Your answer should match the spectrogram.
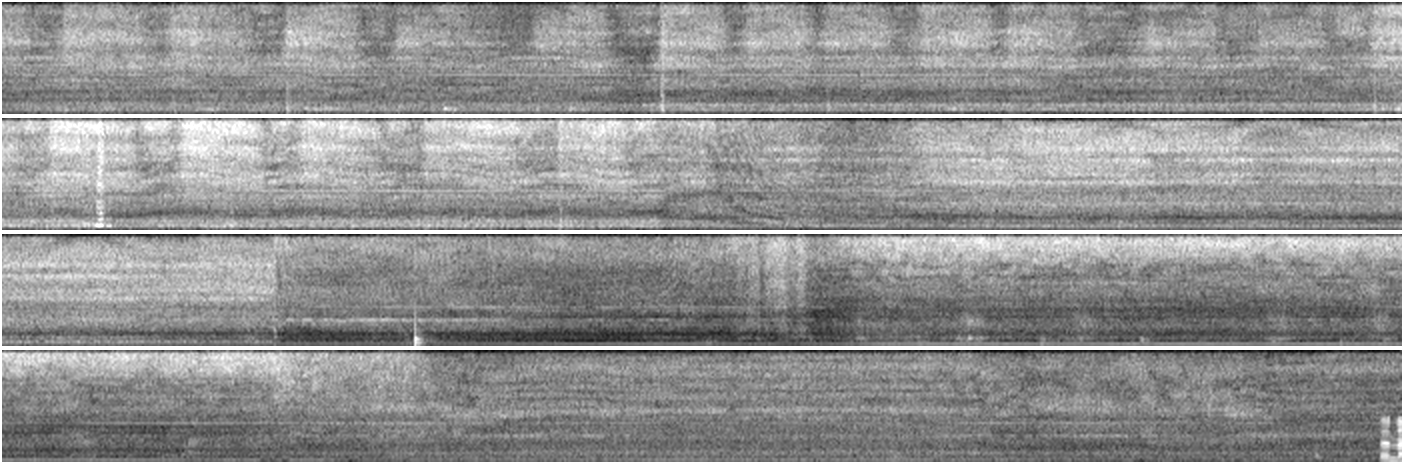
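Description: Electric heat gun blowing steadily with a constant hum while softened paint is scraped off an old wood window sash, the scraping coming and going as stretches of rasping hiss. Two sharp knocks, about seven and sixteen seconds in.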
